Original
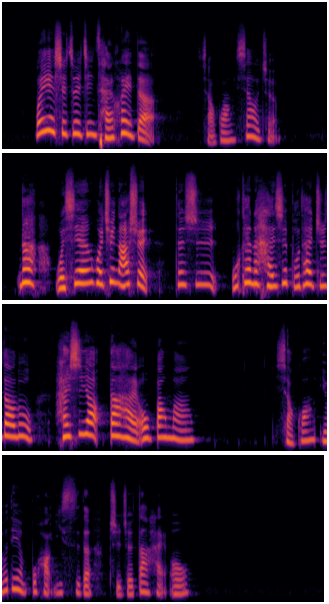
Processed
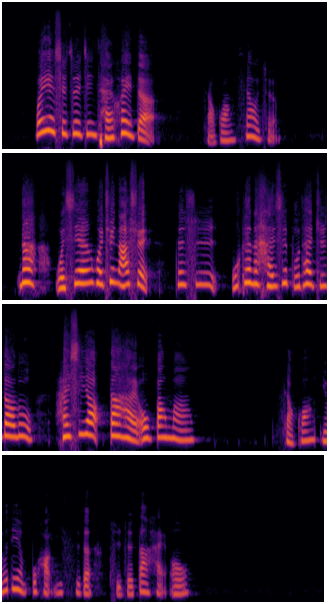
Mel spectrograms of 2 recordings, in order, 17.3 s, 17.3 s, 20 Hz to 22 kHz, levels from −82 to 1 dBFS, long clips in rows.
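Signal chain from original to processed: median filter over 9 samples; low-pass opened by the level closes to 1400 Hz, open at -24 dBFS

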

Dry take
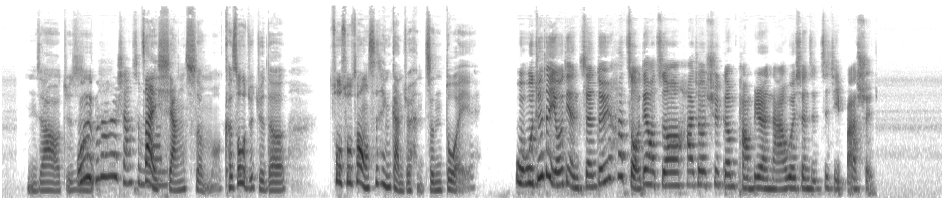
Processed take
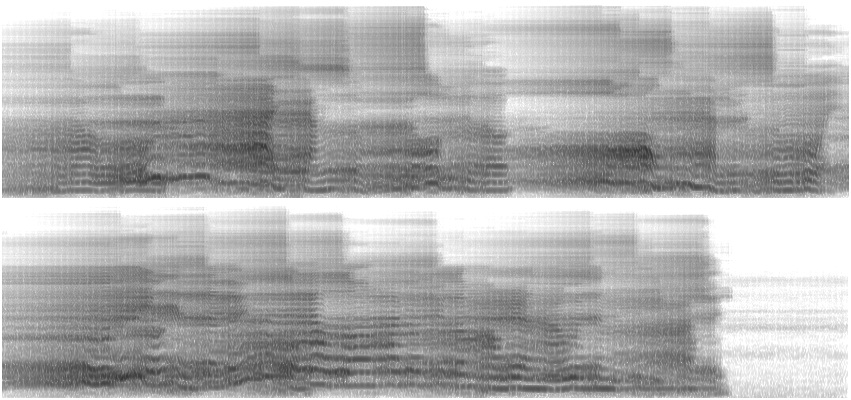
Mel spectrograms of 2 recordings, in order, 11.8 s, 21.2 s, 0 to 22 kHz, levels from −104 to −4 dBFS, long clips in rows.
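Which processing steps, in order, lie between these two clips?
spectral swells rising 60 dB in 1.98 s; granular stretch 1.8×, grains 0.158 s; gain -7.5 dB

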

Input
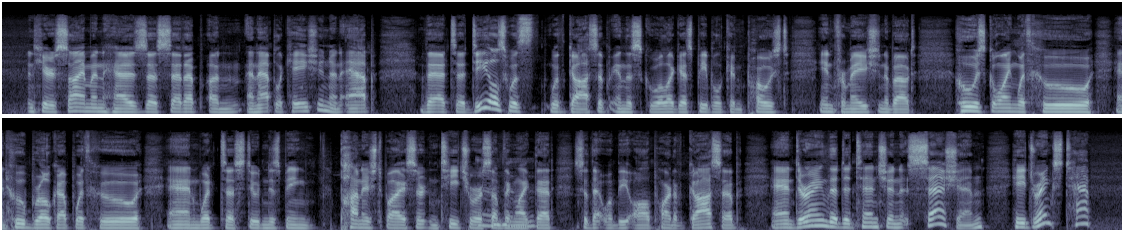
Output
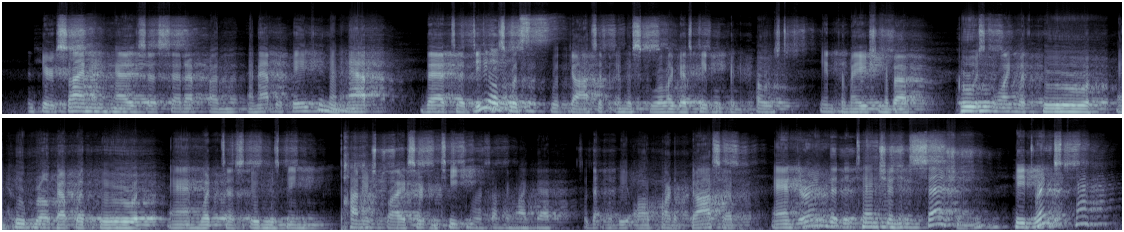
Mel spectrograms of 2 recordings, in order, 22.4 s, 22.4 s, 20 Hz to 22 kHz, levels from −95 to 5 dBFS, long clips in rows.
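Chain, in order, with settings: Wiener smoothing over 41 samples; 15.81–17.04 EQ curve 110 Hz 0 dB, 180 Hz -21 dB, 770 Hz +1 dB, 2100 Hz -18 dB; random-step tremolo; high shelf 9900 Hz +4.5 dB; non-linear reverb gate 0.21 s rising, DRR 6.5 dB; warbling echo 94 ms, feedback 30%, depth 106 cents, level -12 dB; gain +1.5 dB

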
